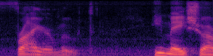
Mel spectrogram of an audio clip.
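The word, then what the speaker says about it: Freiermuth: next titan i have i was messing up his name i butchered it so bad you would have thought i was leather face on texas chainsaw massacre i'm talking about pat friar moot i got it right now guys it's friar moot he made sure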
